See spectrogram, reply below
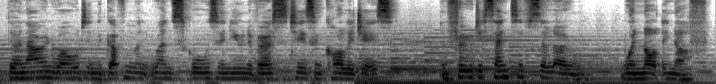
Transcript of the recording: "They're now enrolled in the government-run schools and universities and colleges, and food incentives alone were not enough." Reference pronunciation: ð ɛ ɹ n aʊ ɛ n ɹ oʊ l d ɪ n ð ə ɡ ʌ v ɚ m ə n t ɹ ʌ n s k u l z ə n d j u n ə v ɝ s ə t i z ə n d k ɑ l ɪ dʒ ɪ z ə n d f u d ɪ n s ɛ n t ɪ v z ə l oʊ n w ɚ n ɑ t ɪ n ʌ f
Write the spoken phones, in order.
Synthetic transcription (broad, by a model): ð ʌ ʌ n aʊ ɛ n w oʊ l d ɪ n ð ə ɡ ʌ v ɚ m ə n t ɹ ʌ n s k u l z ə n j u n ə v ɝ s ə t i z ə n k ɑ l ɪ dʒ ɪ z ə n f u d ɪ s ɛ n t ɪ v s ə l oʊ n w ɚ n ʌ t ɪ n ʌ f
